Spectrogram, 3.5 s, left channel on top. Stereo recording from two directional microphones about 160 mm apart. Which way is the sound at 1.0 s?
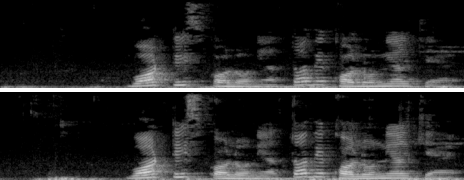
40° right (ahead or behind).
